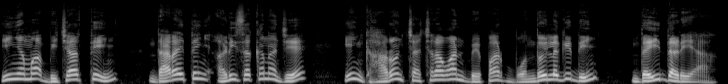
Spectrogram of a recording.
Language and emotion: Santali, disgusted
